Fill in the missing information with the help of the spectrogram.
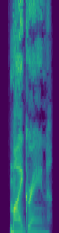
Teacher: Emphasize MAI and keep grain smooth.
